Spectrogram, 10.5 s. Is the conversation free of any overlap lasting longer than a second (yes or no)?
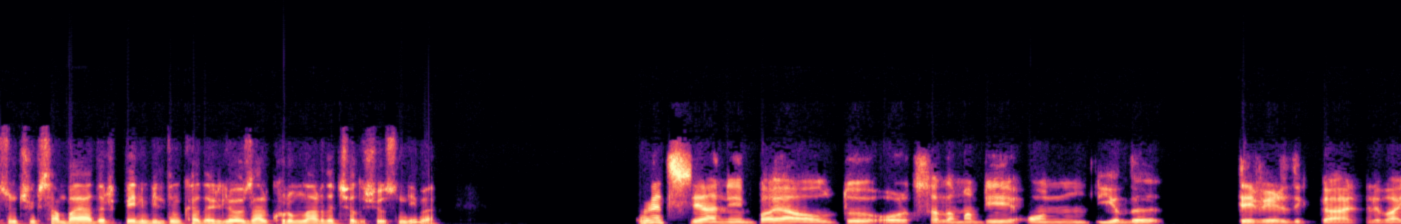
yes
